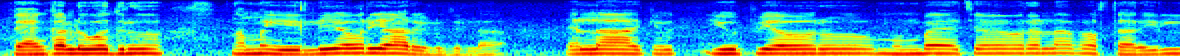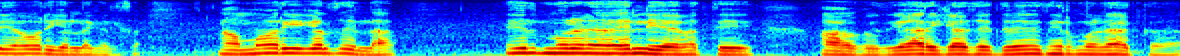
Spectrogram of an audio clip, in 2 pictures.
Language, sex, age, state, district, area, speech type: Kannada, male, 30-45, Karnataka, Udupi, rural, spontaneous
